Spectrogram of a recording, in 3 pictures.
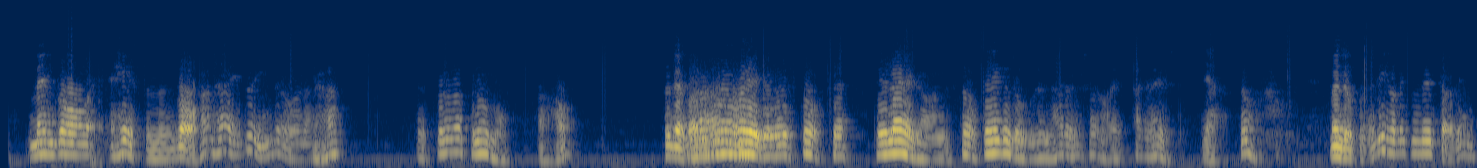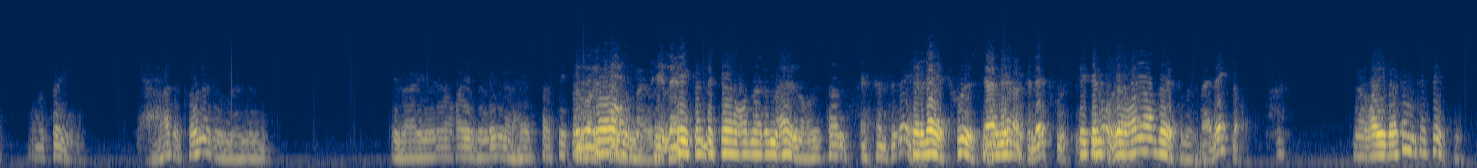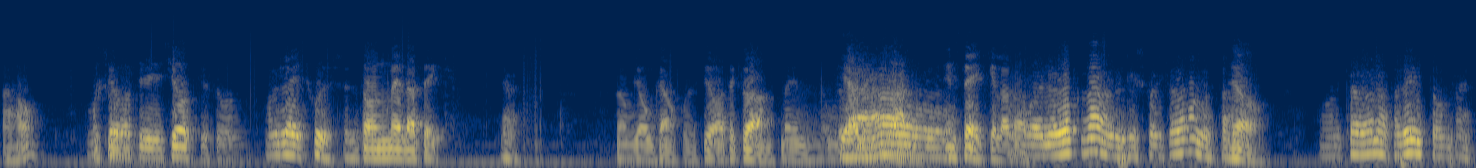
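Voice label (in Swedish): Röstånga Skåne, dialekter; Folkminnen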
